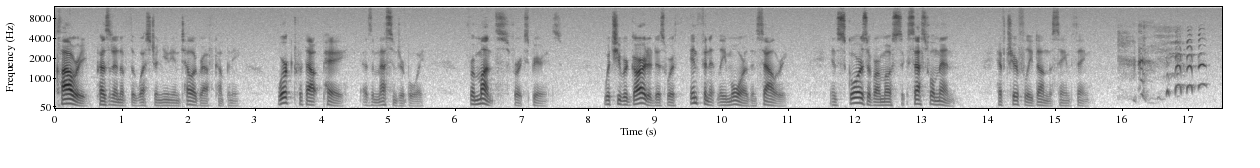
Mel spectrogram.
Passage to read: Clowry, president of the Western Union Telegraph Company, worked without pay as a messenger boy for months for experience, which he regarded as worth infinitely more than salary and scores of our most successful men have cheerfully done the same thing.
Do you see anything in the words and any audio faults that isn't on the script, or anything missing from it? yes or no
yes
